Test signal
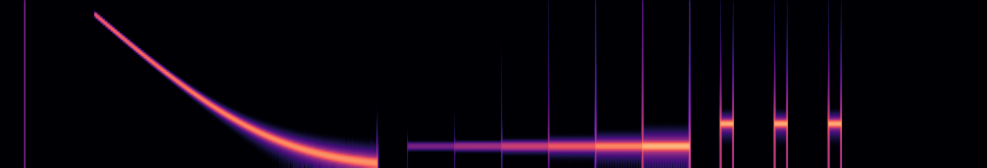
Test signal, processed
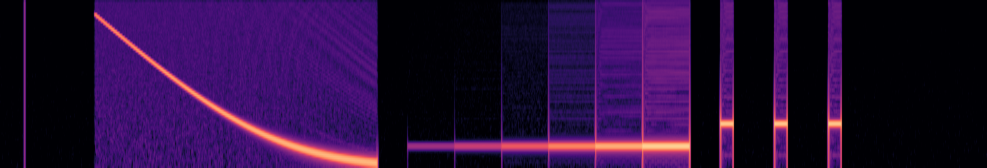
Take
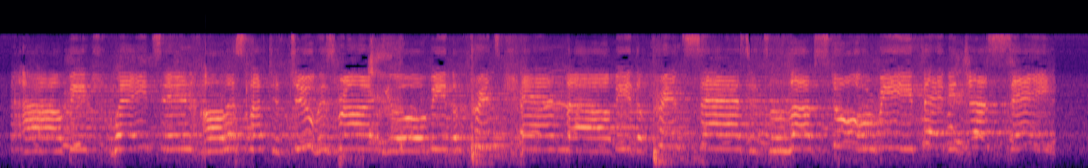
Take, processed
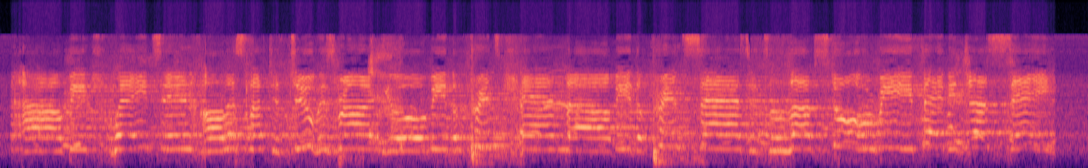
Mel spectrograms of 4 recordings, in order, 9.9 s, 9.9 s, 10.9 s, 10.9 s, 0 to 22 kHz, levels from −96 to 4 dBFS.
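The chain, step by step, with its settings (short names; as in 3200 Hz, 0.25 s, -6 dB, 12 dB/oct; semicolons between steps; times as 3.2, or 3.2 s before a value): in parallel at 0 dB: compressor 10:1, threshold -26 dBFS; on the sum: companded quantiser 8-bit; gain +3.5 dB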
